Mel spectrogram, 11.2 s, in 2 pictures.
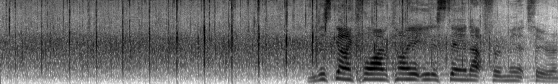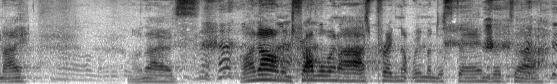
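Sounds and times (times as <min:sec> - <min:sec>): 
audience clapping: 0:00.0 - 0:05.4
speech: 0:03.1 - 0:05.9, 0:07.0 - 0:11.1
laughter: 0:07.4 - 0:08.9, 0:10.2 - 0:11.1.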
